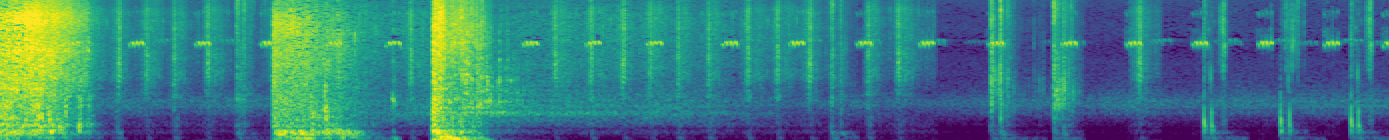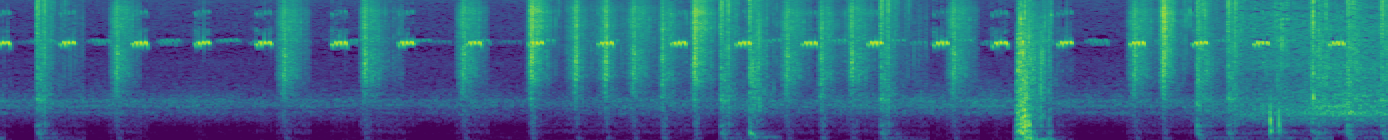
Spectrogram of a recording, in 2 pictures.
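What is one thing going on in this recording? Footsteps crunch steadily through grass and leaves.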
